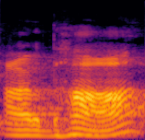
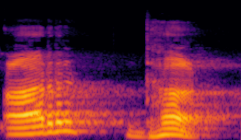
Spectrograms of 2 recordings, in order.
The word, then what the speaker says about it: Ardha: So don't say Ardha or Ardha, it's a single AA, right? So it will be Ardha, Ardha, Ardha.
